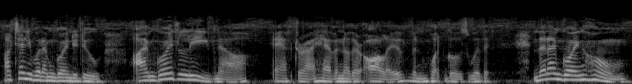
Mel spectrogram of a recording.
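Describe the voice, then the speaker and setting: A woman's voice: low voice, big pitch swings, fairly quick, a little hiss or hum, low-quality recording. An actress playing a wry, self-assured female private eye in the style of 1940s radio detective drama. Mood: cool, firm. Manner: wry, breezy, quippy. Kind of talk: 1940s radio detective drama acting with first-person narration. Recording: vintage 1940s radio recording with music.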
